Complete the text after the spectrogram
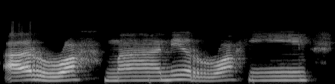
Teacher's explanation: नून को डायरेक्टली मैं रॉ से मिला दी · लाम तो अंडरस्टूड है, लामुत तारीफ है, और चूंकि यहाँ पे इदगाम शमसिया हो रहा है तो ये लाम नहीं पढ़ा जाएगा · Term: रवानी में गिर जाता है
